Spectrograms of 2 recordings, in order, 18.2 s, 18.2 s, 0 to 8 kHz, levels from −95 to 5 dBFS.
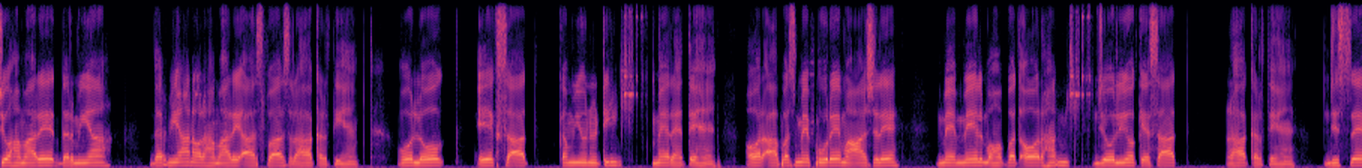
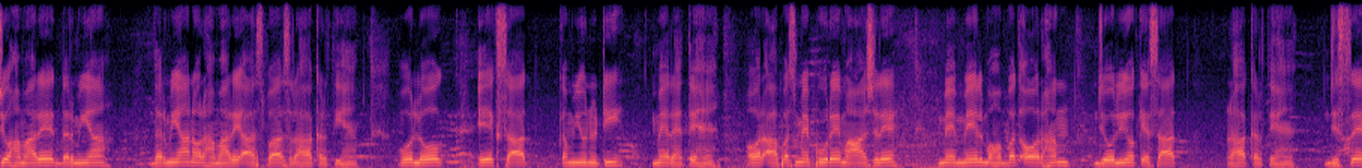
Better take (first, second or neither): second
